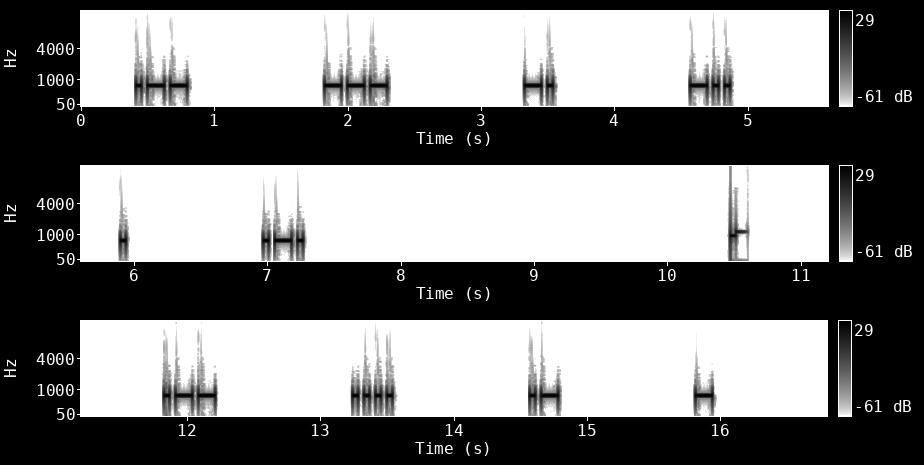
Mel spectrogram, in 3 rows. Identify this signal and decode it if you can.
Morse code, heard as a keyed tone, about 28 wpm, spaced as for 8 wpm, 700 Hz. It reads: WONDER WHAT
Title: 8x Character Spacing - Top 500 Words - 28wpm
